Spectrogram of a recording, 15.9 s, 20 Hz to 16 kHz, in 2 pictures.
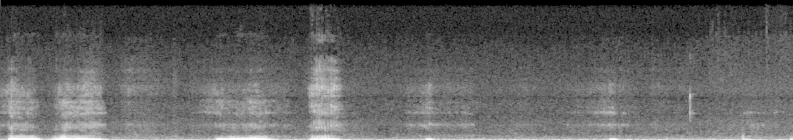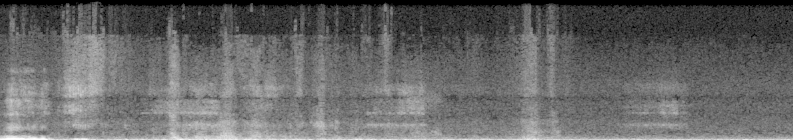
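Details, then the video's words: Sleeping dog snoring; deep, rough, rattling snores in bursts near 0, 2.5 and 8 seconds, with softer breathing between and faint background hiss. "cute dog snoring hilariously"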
